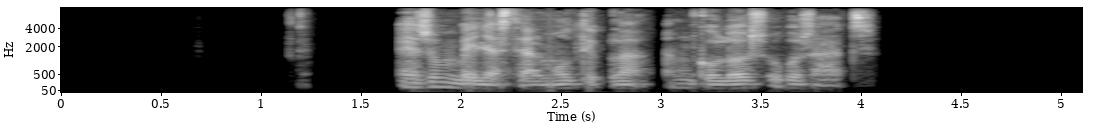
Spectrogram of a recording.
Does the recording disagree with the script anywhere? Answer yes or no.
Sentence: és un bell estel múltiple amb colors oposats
no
